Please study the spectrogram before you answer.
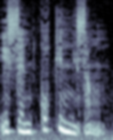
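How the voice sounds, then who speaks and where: A woman's voice: a little high, slow pace, creaky, warm tone, slightly rough, exaggerated voice. A woman acting as a scheming, jealous mistress in an Ilocano radio drama, with a coaxing, gloating delivery. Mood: sly, gloating. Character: scheming mistress, sweet-talking her soldier lover, jealous and sly.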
